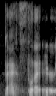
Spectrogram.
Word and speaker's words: Bachslider: Backslider is spelled BACHSLIDER, like Johann Sebastian Bach.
